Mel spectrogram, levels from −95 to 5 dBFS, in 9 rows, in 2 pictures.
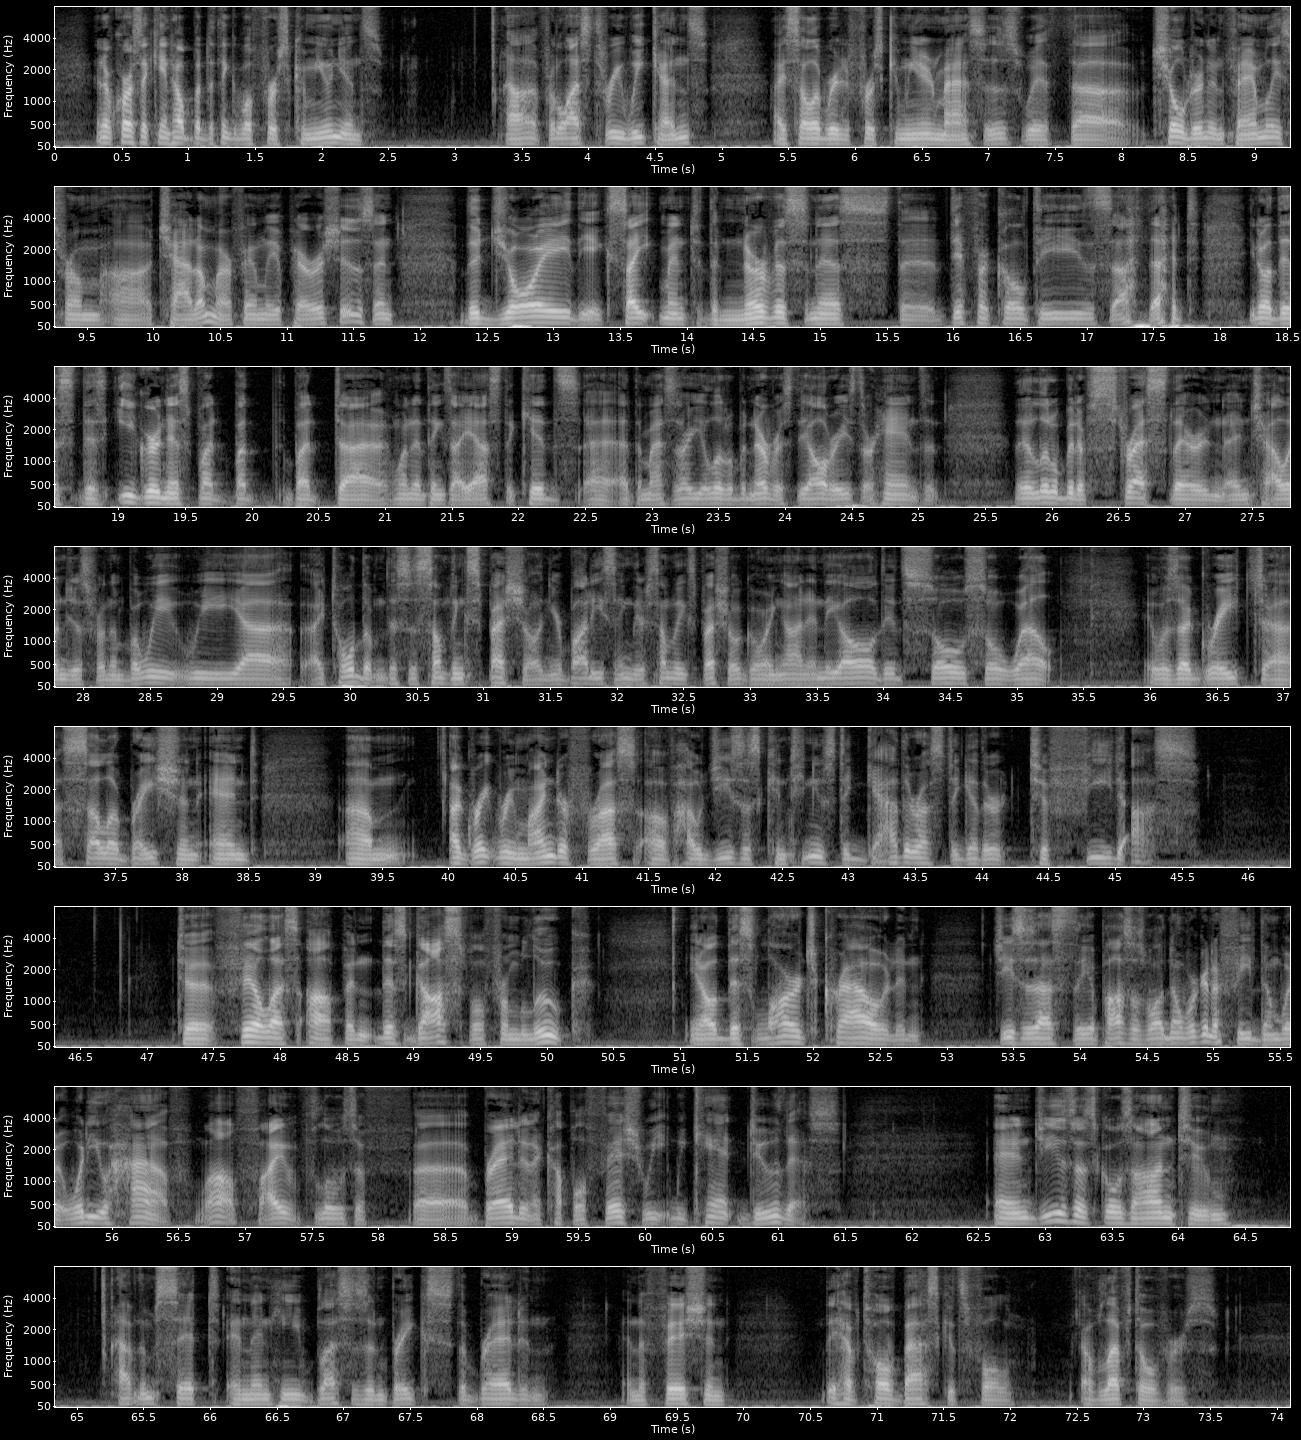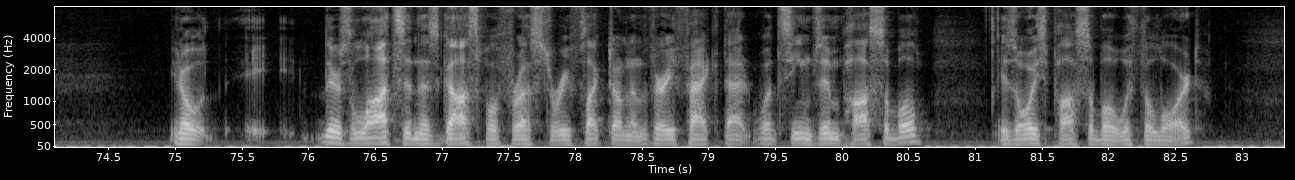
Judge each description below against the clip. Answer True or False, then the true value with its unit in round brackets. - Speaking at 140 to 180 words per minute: True (175 wpm)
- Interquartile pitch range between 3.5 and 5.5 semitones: False (2.6 semitones)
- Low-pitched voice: True (100 Hz)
